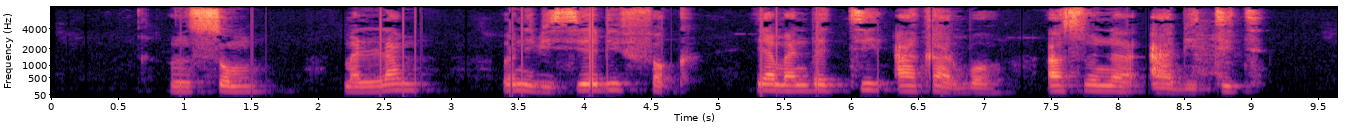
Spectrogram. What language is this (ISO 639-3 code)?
ewo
